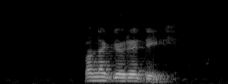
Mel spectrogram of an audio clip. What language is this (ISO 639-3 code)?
tur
